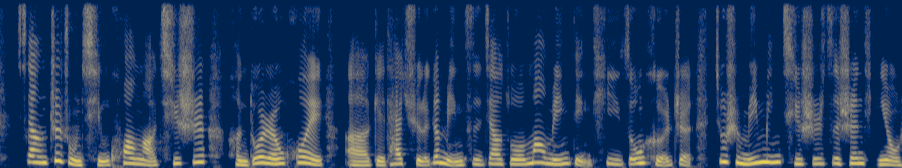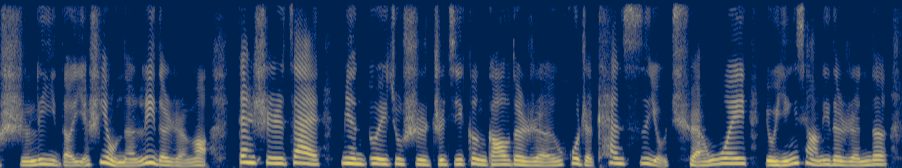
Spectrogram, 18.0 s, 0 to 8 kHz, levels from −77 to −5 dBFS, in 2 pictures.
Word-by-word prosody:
像 295 -2 +2
这 370 +5 +2
种 220 - +2
情 175 -1 0
况 250 +1 +1
啊， 185 -4 +1
其 245 +7 -2
实 305 +4 -1 0.2
很 190 -4 0
多 265 +9 +3
人 235 -1 +4
会 245 -7 +1 0.2
呃， 170 -2 0
给 175 -2 -1
它 225 +6 -1
取 230 - -1
了 165 - -2
个 285 - 0
名 180 -10 +2
字 210 +2 -5
叫 225 +2 -1
做 215 -1 +1
冒 275 +4 +2
名 225 0 +1
顶 - - -4
替 220 -4 -7
综 230 +5 +1
合 180 -10 -2
症。 185 - -4 0.2
就 325 -2 +2
是 285 -3 +1
明 240 +5 +4
明 305 0 +5
其 230 -6 -3
实 230 +1 -4
自 240 +1 -4
身 250 +2 0
挺 200 -4 -3
有 185 -4 0
实 170 0 -3
力 205 +1 +1
的， 160 -3 -3
也 160 +1 -2
是 295 - -4
有 210 - +3
能 150 +5 -1
力 275 +2 +4
的 180 -6 0
人 150 -2 -5
啊， 165 -1 -1 0.3
但 295 -2 +3
是 250 -3 0
在 245 -6 +3 0.2
面 245 -3 +3
对 230 -2 +3
就 220 +1 -2
是 210 -2 -1
职 200 +2 -1
级 215 +2 -2
更 210 -3 +1
高 200 +1 +1
的 200 -2 +2
人， 165 +1 -2
或 240 +3 -1
者 180 -6 -3
看 255 -4 -2
似 245 +1 -2
有 190 - -3
权 170 +6 -2
威、 245 0 +2
有 180 -1 +4
影 180 +8 +2
响 240 -8 -1
力 200 - 0
的 190 -2 +1
人 165 +1 -1
的 205 0 -1
215 Hz, 255 characters per minute, -22 LUFS, 185-245 Hz, 0.3 s, 明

